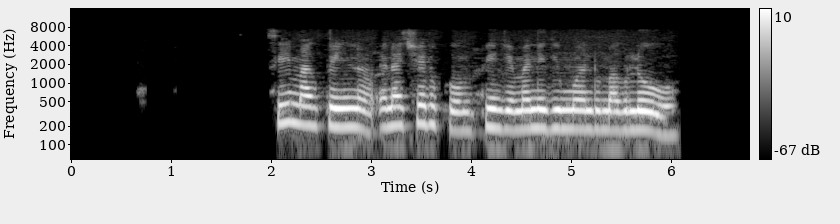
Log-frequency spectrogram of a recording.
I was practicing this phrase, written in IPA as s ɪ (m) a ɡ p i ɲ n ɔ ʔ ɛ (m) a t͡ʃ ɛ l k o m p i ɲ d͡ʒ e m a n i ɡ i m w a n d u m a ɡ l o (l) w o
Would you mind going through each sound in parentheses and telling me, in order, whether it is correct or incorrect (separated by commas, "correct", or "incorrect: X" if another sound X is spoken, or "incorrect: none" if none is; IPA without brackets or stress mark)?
correct, incorrect: n, incorrect: none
